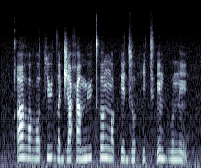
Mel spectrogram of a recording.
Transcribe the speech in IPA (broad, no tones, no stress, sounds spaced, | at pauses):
qʼ a ɦ ɒ ɦ ɔ t͡s y d̪ a d͡ʒ a ħ a m y t̪ʰ ʌ ŋ ɒ k e d͡z ʊ h i t͡sʼ ẽ bʱ ʊ n̪ ẽ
